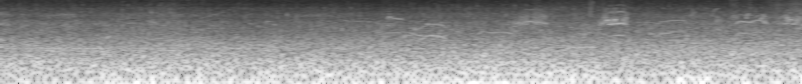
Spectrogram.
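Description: Steady low rumble of wind on the microphone and surf, with faint short wavering bird calls coming in from about halfway through.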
